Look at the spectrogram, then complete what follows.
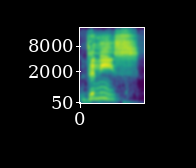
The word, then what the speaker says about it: Denice: So Denice, by the way, is the original D-Nice. Oh, gosh, yeah. Because her name is actually spelled with a C, like D-Nice, like actually.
